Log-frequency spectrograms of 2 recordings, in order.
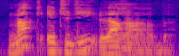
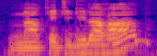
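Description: First: The voice falls at the end. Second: The voice rises at the end. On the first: It states a fact. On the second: It asks a question.

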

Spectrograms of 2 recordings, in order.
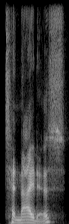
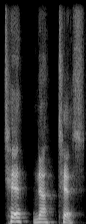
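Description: First: It uses the common everyday pronunciation. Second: It uses the medical community's pronunciation. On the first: "Most people who have nothing to do with the medical community and don't know the pronunciation call it tinnitus" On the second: "The medical community calls it tinnitus"

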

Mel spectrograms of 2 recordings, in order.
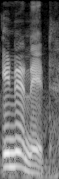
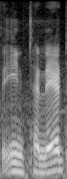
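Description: First: The T after the N is dropped. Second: The T after the N is clearly pronounced. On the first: This is the American or British way of saying it. The speaker calls it right. "because T is silent here" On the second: This is the common Indian way of saying it. The speaker calls it wrong. "that's a common in India. We can pronounce that Internet"

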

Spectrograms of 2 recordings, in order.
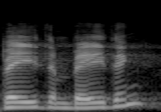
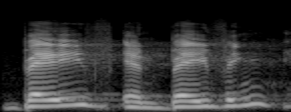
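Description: First: The words use a voiced TH sound. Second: The words use a V sound instead of TH. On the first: "instead of" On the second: "V for the voice TH"

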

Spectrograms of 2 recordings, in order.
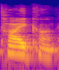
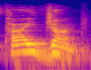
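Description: First: The name is said the common English way. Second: The name is said the Turkish way. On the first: The speaker calls it wrong. "not Taycan" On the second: The speaker calls it right. "It's Taycan in Turkish"

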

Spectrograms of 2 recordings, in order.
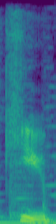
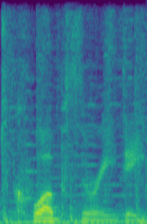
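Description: First: It is said as one syllable, like 'cubed'. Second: It is said as 'cube', then 'three D'. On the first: This is the official pronunciation. "I'm expected to pronounce this minigame as Cubed" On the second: This is how the spelling would suggest. "and not Quub 3D"

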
